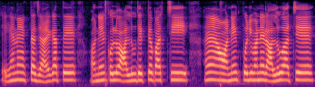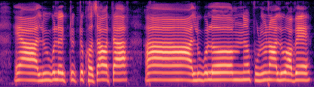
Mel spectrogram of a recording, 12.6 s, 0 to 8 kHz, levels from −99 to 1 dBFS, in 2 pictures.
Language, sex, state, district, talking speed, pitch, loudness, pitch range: Bengali, female, West Bengal, North 24 Parganas, 140 wpm, 245 Hz, -13 LUFS, 240-250 Hz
